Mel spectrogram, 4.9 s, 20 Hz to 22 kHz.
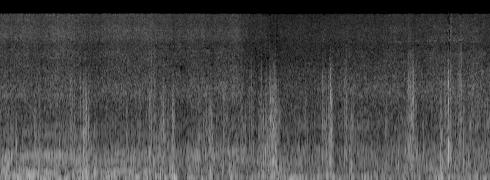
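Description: Engine and road noise of a Mercedes-Benz E320 Cabriolet's 3.2-litre straight-six on the move with the top down, a steady low rumble with wind buffeting the microphone.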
